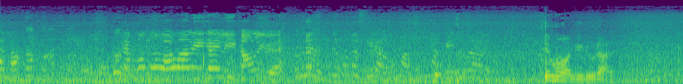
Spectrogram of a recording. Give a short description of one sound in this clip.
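A young woman talks excitedly close by.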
